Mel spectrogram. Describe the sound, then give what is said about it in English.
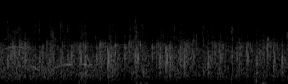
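A crowd claps in a steady, dense wash of overlapping hand claps, moderately loud and even throughout, with no voices standing out above it. “Thank you for clapping.”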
